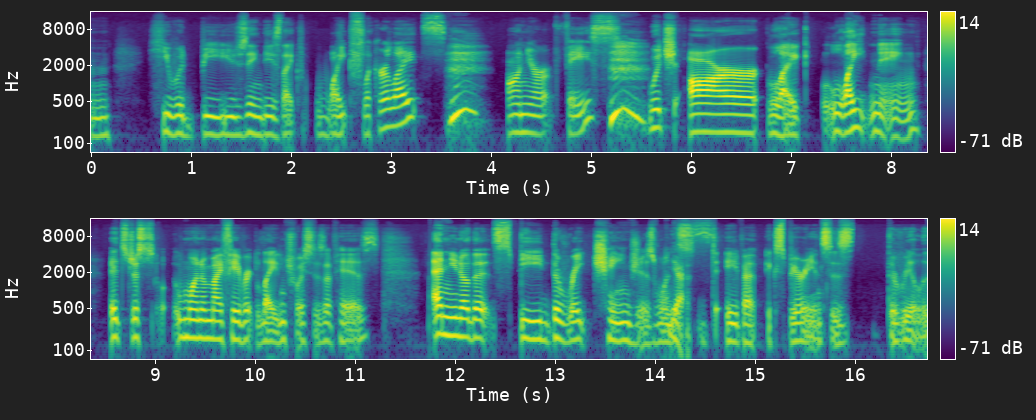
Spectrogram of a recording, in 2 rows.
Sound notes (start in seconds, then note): 3.5 hannah gasps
